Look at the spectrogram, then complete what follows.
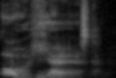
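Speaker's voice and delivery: put-on elderly man's voice. Reading out a chat message aloud: old man's voice. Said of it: "Or was that more of an old man's voice?".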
